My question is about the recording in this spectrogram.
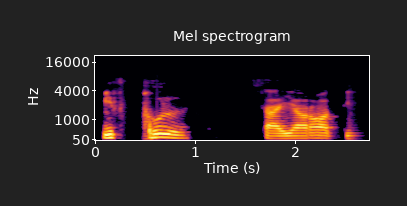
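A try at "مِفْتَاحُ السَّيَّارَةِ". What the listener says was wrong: Nah, bukan tahul, miftahus sayar. Kan itu huruf syamsiah ya. Jadi alif lamnya tidak dibaca, langsung dimasukkan miftahus sayaroti.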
